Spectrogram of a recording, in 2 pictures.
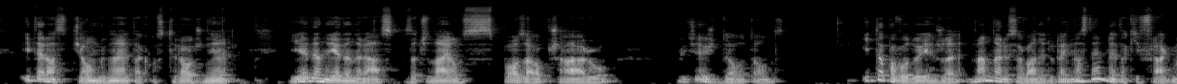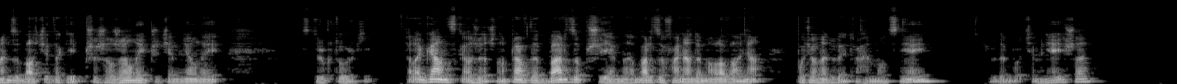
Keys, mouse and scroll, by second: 1.8 shift+middle click, 4.0-8.7 drag, 10.0-12.4 right drag, 15.4-19.7 right drag, 20.5-23.5 drag.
